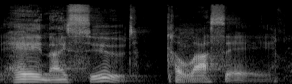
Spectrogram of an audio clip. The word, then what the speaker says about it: Colossae: How do you pronounce the name of this city? And if you're like me, I read it on paper and I'm like, how do I say that word? We seem to have a hard time with it. So to make it easy, think like a Canadian. Colossae.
